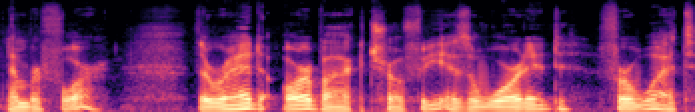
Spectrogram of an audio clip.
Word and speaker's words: Auerbach: I know this area or bum because it's pronounced uh Auerbach I'm firing famous Broadway star as well look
